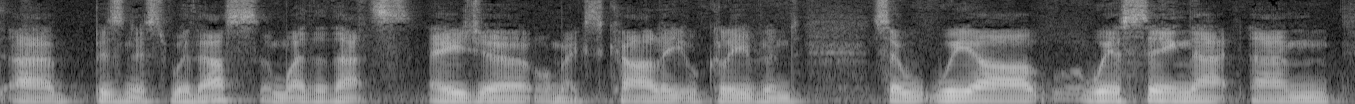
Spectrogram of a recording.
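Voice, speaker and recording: A man speaking as a company executive, answering analysts on an earnings call in a hesitant, halting, measured way. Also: fairly low pitch, vocal fry, a little mellow.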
